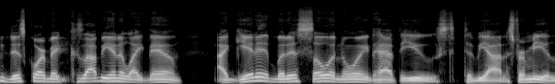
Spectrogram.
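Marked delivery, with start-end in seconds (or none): none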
